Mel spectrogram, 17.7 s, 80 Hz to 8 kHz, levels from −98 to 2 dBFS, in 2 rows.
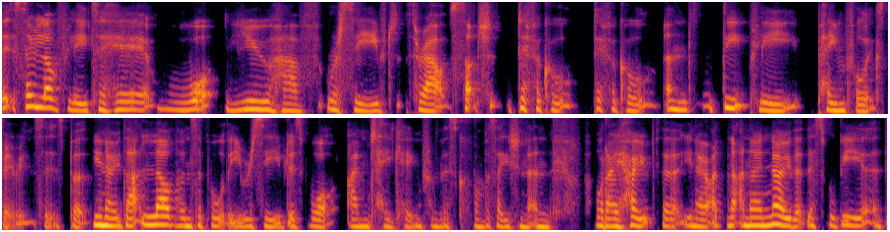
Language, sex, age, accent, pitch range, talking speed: English, female, 20-39, British, 185-230 Hz, 170 wpm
